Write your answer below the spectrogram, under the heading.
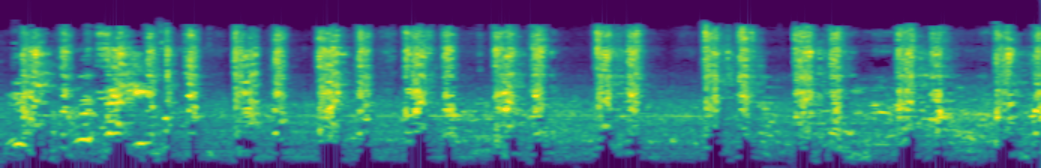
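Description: Skateboard rolling and scraping on concrete ledges: a run of rough, rasping scrapes, a few per second.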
